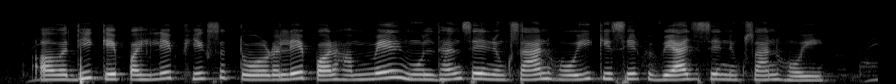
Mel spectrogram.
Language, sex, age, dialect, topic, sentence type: Bhojpuri, female, 18-24, Western, banking, question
